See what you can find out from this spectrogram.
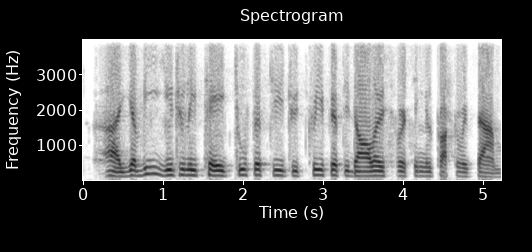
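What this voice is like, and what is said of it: Thick accent. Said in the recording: “It's hard for me to understand your accent. Like, you know, you have a thick accent.”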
